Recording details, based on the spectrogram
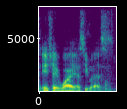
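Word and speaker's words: Jesús: Like Jesus is Haysus.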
